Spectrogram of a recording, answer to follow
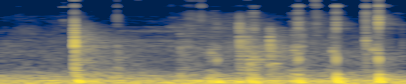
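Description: Handling noise: a string of light, irregular clicks and taps, about three or four a second, as a nail polish bottle and long fingernails touch a steel stamping plate.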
